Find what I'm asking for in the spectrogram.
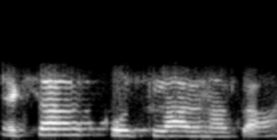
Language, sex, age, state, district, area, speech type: Tamil, female, 18-30, Tamil Nadu, Cuddalore, rural, conversation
